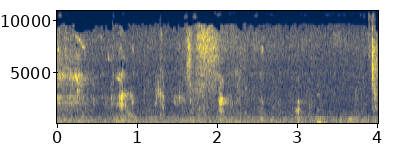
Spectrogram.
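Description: Faint close-up chewing of a mouthful of fettuccine, with small scattered wet mouth clicks. A brief low thump about three seconds in.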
